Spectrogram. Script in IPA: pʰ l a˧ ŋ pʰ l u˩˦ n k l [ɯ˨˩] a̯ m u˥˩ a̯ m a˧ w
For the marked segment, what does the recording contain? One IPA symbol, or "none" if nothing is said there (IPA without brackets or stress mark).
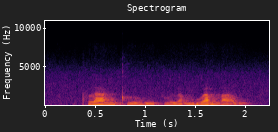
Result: ɯ˨˩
